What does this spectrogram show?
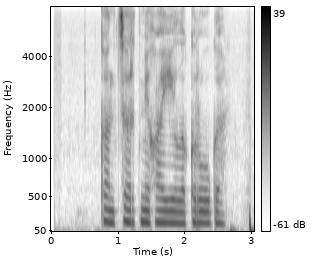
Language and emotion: Russian, neutral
